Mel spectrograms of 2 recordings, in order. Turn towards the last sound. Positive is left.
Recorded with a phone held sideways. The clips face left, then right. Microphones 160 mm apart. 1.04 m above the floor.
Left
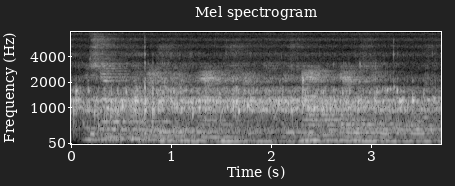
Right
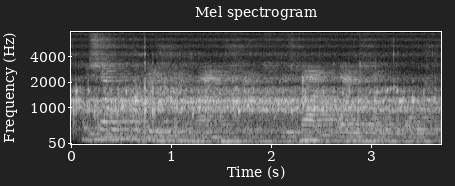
turn(degrees=-40)  # may be behind; listen again after turning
